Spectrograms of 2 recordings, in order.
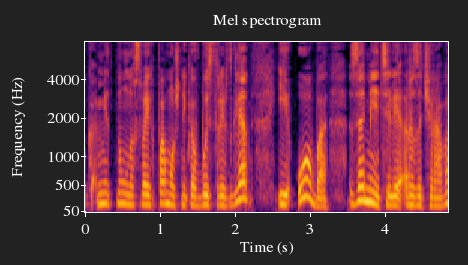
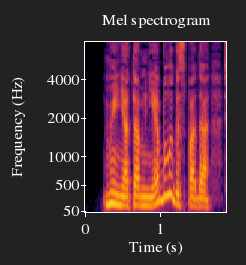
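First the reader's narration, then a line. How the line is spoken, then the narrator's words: Angry exclamation. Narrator (Russian): сердито воскликнул журналист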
